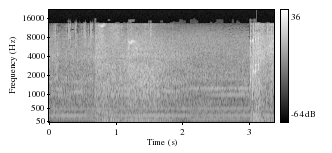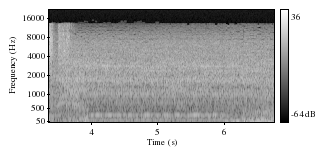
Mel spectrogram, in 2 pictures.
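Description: A toy car engine hums steadily.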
